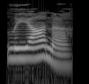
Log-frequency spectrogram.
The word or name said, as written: lianna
